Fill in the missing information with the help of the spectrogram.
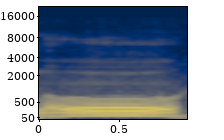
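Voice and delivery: a loud, drawn-out cow moo; mock cow moo. Reading a chat cow joke.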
